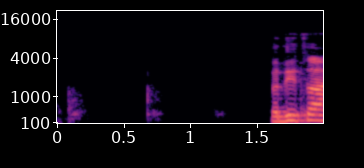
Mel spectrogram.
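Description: Marker pen writing on a whiteboard: a few faint, short strokes.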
